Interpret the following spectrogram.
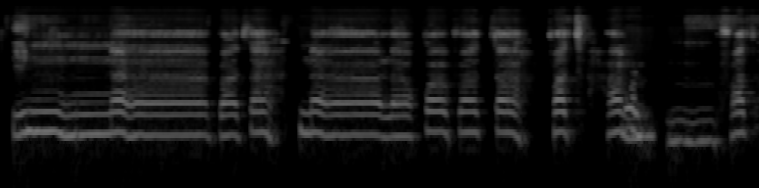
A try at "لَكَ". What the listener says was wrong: lakonya koknya kecil, tipiskan, jangan lako tapi laka, tipis.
